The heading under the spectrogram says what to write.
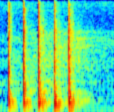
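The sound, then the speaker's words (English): Five quick, firm knocks on a door in an even rhythm, fairly loud, each with a short hollow thud, then quiet. “And so Jesus goes upstairs, and next moment he hears that knock again.”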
